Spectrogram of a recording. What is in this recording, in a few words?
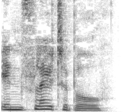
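"inflatable", British English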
